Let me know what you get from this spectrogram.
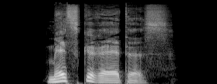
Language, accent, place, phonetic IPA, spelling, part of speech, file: German, Germany, Berlin, [ˈmɛsɡəˌʁɛːtəs], Messgerätes, noun, De-Messgerätes.ogg
- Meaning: genitive singular of Messgerät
